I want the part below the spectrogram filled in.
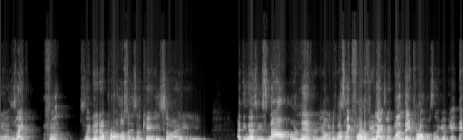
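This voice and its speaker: A high-pitched man with a non-native accent, fairly quick, with very wide pitch swings and big swings in loudness. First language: not English. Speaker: author. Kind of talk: interview. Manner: halting, many fillers.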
